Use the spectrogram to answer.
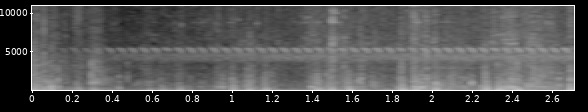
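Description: Horse hooves clip-clop as a rider comes into camp at twilight: many even, rhythmic hoof strikes at a steady walking pace, moderately loud throughout.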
